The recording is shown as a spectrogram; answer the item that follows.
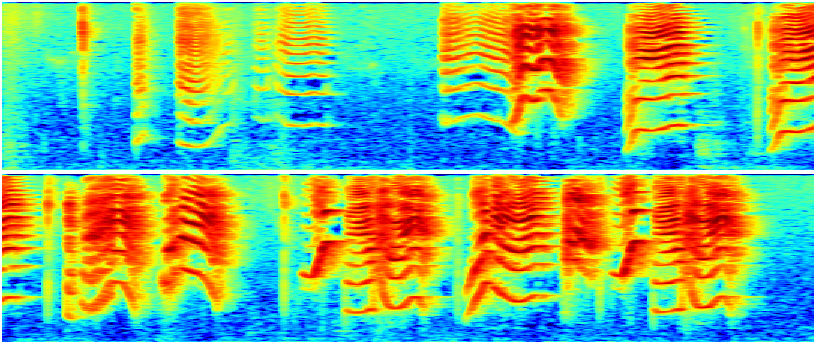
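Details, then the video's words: Pet rose-ringed parakeet indoors mimicking speech, including "mummy": a long string of high, warbling word-like syllables that grows louder and more regular, about ten bursts in quick succession. "Mummy ka pyara tota || mithuda || bolta parrot talking video"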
